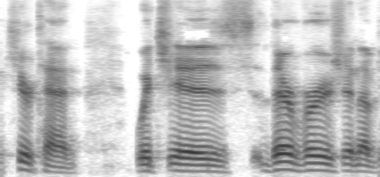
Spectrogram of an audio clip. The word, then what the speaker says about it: kirtan: our yeah and and we have what they call kirtan or in the english pronunciation kirtan which is their version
